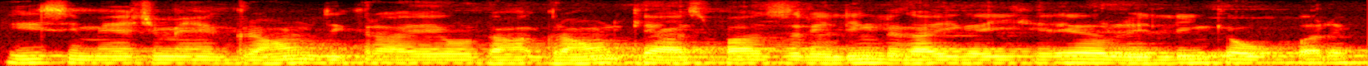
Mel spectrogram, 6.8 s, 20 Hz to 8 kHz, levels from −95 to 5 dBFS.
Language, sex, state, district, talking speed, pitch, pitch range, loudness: Hindi, male, Chhattisgarh, Bilaspur, 195 wpm, 115 Hz, 110-120 Hz, -15 LUFS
